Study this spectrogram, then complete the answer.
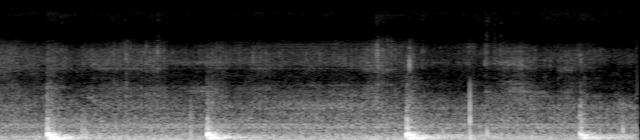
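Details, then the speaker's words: Lada Priora, right front, turning the steering wheel at standstill or low speed after the strut mount and bearing were replaced: four heavy dull thuds about two seconds apart; owner suspects the spring slipping off the support bearing or cup. "покатался немного появился очень очень неприятный стук сейчас я вам попробую продемонстрировать я думаю камера может запишет я думаю скорее всего это не опора это что-то вроде пружина соскакивает с опорного подшипника либо со стакана"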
